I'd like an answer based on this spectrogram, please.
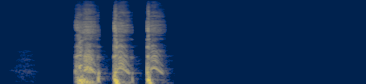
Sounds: Cough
